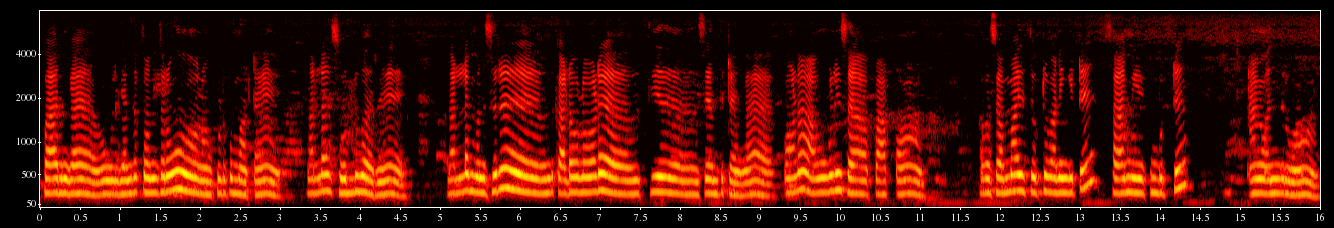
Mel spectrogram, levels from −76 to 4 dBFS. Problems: constant background noise, low volume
